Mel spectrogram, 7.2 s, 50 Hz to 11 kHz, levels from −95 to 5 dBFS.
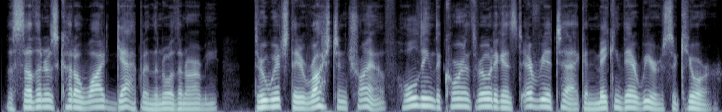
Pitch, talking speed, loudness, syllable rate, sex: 135 Hz, 235 wpm, -18 LUFS, 6.1 syllables/s, male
